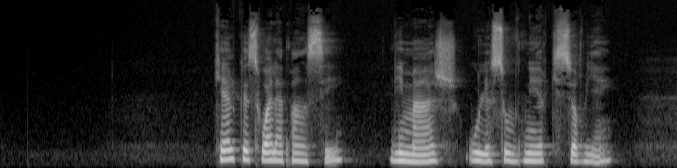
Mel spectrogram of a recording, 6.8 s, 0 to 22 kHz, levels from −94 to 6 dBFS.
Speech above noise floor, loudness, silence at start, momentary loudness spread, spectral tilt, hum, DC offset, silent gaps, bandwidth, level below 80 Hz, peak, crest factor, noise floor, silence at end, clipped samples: 49 dB; -23 LUFS; 2.15 s; 8 LU; -4.5 dB/octave; none; under 0.1%; none; 18 kHz; -74 dBFS; -4 dBFS; 20 dB; -71 dBFS; 0.65 s; under 0.1%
